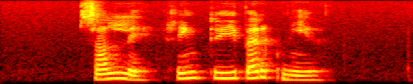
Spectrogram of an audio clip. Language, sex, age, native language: Icelandic, female, 50-59, Icelandic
